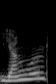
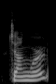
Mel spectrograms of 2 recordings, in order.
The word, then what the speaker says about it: Jongewaard: No, but I heard there's going to be Ian, is it Youngward or Jongewaard? Jongewaard, okay. I would have said Youngward, but I will pronounce it, I figure you know.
